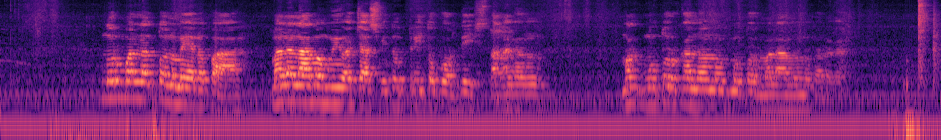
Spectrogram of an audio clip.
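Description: A man talks nearby with animation.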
